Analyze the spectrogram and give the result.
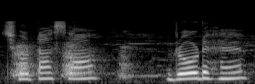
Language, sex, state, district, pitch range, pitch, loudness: Hindi, female, Bihar, Patna, 265-290 Hz, 270 Hz, -16 LUFS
